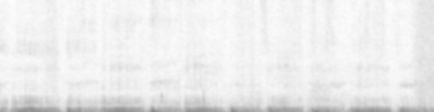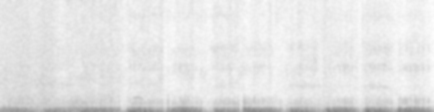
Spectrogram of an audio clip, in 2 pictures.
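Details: Domestic cat purring steadily and deeply, a low rumbling pulse that swells and fades about once a second with each breath, in a quiet indoor room.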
